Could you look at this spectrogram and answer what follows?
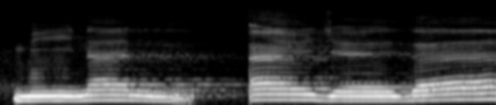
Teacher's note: Huruf ja berharokat sukun, maka kita pantulkan atau kita qalqalahkan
